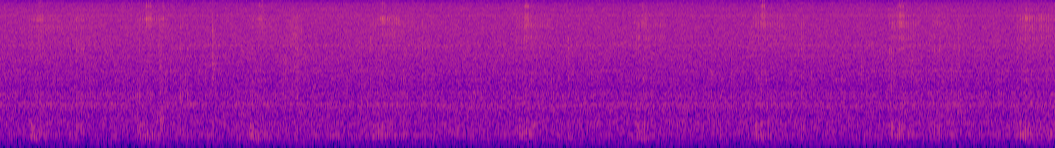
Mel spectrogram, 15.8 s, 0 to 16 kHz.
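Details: Purring house cat enjoying a massage, recorded August 13, 2019: a continuous deep, buzzing rumble pulsing in even breath cycles a little under two seconds apart, with faint rustling from stroking hands.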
